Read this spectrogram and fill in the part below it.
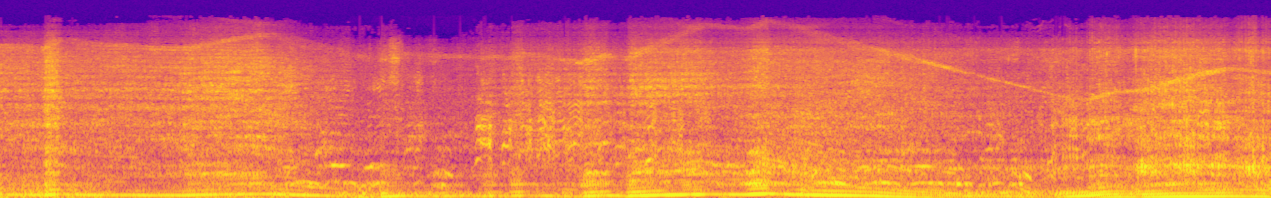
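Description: A truck engine rumbles and revs as it climbs a dirt track.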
